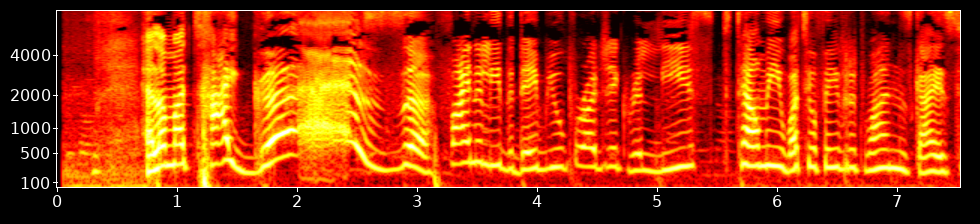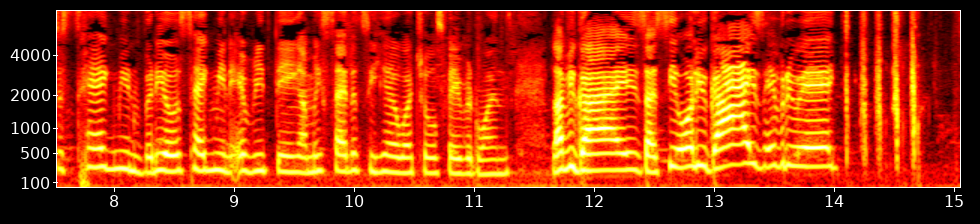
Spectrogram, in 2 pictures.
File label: Voicenote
